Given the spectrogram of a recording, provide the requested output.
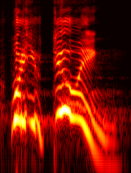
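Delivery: high, loud disbelieving cry; not a question but a rebuke; parent's alarmed what-are-you-doing; exasperated exclamation. Shown as a demonstration. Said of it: "That's not a question".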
